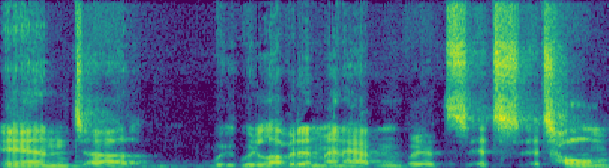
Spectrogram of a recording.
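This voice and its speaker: Speaking at a fairly slow pace, a man with a German accent keeps to a medium pitch. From Germany. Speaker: tech executive. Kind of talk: conference talk.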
